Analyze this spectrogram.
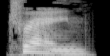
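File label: "train", English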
